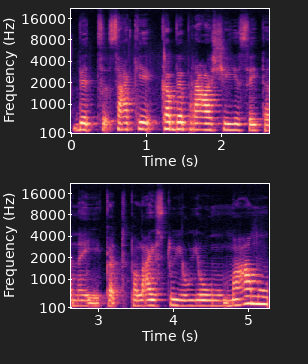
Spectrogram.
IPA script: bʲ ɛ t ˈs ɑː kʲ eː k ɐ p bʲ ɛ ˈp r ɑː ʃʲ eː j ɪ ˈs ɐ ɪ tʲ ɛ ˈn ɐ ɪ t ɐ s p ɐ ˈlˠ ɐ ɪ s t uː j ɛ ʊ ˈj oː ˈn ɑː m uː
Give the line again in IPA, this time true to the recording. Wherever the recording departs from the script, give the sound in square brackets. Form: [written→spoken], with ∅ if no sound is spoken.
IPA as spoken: bʲ ɛ t ˈs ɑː kʲ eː k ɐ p bʲ ɛ ˈp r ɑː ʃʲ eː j ɪ ˈs ɐ ɪ tʲ ɛ ˈn ɐ ɪ [t→k] ɐ [s→t] p ɐ ˈlˠ ɐ ɪ s t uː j ɛ ʊ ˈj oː [ˈn→ˈm] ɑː m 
